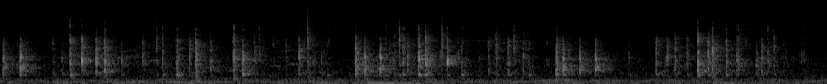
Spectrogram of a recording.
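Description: Computer keyboard being typed on, keys struck in short irregular runs.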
